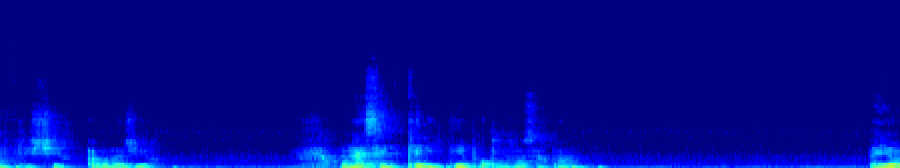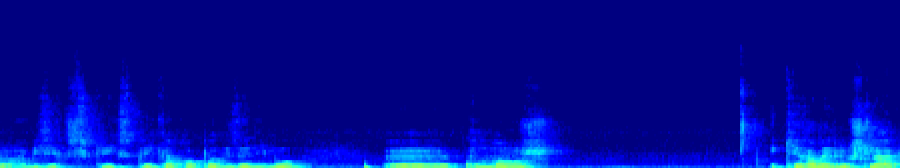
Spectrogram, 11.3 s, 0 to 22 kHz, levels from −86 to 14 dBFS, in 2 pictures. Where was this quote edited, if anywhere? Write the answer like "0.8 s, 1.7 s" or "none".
none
